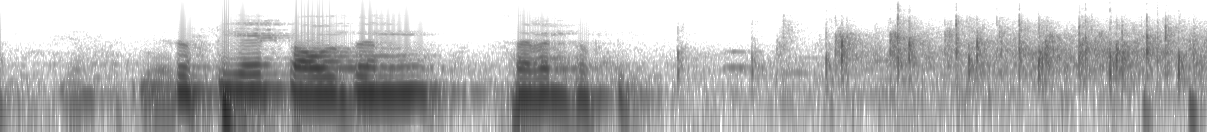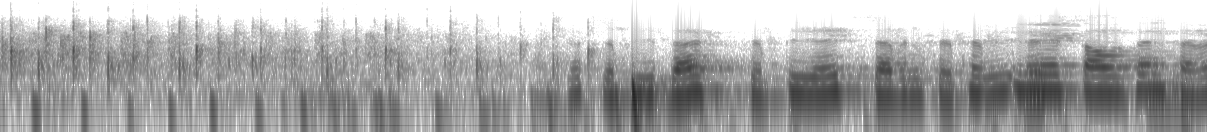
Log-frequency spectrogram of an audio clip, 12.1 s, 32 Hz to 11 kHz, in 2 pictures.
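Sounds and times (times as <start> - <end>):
audience applause: 3.7 - 9.1.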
